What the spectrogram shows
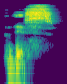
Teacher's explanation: the S makes a true S sound. S with no voice.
